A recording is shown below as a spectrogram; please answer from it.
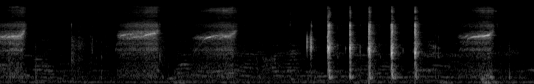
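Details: Village parrot from India swinging on a swing: three buzzy rasping screeches about a second apart, then six rapid sharp clicking notes and one more screech.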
